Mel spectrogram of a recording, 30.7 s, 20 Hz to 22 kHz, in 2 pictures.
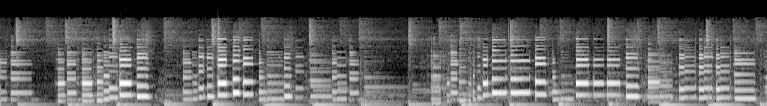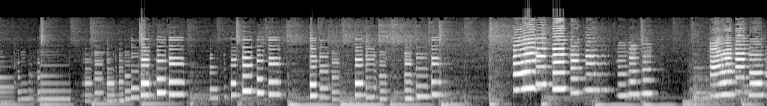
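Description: Instrumental break of a 1950s jazz ballad: a jazz guitar solo of single plucked notes over a walking bass line, with a saxophone coming in over the last few seconds.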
